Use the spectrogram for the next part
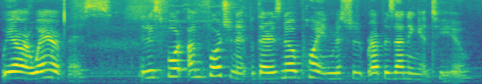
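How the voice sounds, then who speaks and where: A woman's voice: a little high, fast talker, darkish tone, natural voice. A woman voicing unseen future beings who speak formally, with odd inflections. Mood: calm formal.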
